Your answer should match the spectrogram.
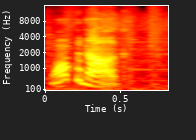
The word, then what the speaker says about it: Wampanoag: Yeah, Wampanoag.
